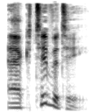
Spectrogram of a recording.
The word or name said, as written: activity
